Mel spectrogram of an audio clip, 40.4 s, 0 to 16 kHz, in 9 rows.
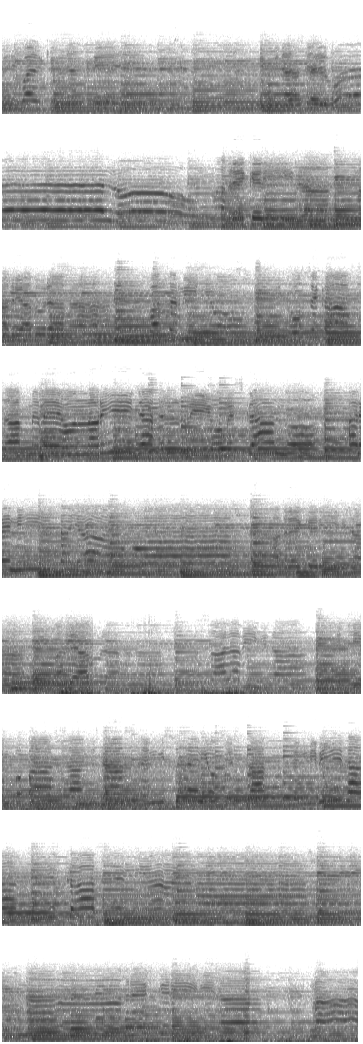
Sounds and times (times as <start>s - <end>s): Acoustic guitar: 0.0s - 40.3s.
